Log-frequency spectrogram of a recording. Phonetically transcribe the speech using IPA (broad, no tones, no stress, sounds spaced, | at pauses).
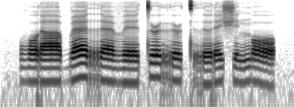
β ɔ ɾ aː b æ r æ β ɛ t ə˞ r ə˞ t r ə ɾ ɛ ʃ ɛ ŋ ɔ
